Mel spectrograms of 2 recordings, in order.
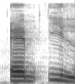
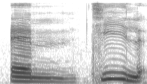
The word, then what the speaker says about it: aime-t-il: Aime il la musique ? ou bien aimetil la musique ? Donc ici, sans le t, la phrase aime il la musique serait très difficile à prononcer à l'oral.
